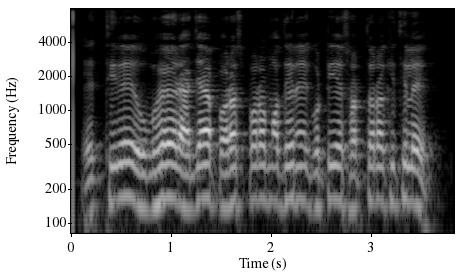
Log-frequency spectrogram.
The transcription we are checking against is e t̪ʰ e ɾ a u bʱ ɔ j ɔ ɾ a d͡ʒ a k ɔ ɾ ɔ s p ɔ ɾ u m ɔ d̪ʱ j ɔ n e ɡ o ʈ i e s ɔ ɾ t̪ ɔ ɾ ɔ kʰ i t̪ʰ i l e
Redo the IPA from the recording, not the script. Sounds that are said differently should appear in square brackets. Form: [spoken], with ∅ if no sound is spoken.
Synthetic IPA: e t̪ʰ [i] ɾ [e] u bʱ ɔ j ɔ ɾ a d͡ʒ a [p] ɔ ɾ ɔ s p ɔ ɾ [ɔ] m ɔ d̪ʱ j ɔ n e ɡ o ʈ i e s ɔ ɾ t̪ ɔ ɾ ɔ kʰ i t̪ʰ i l e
